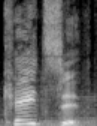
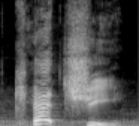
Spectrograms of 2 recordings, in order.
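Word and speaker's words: Cait Sith: really annoying dude the game calls Kate Sethe Kate's it but the correct pronunciation is in fact catchy this is becoming a pretty big mess Reeve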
